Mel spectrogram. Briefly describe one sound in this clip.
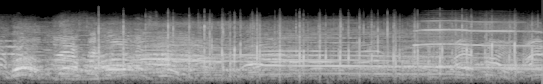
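People in a crowd clap their hands.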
